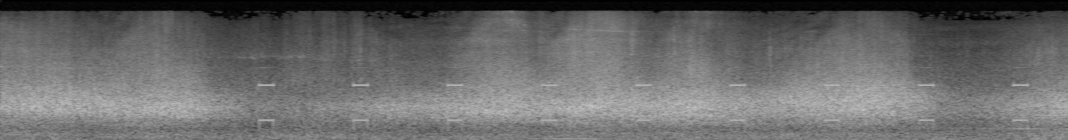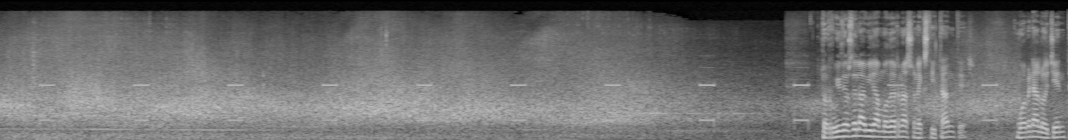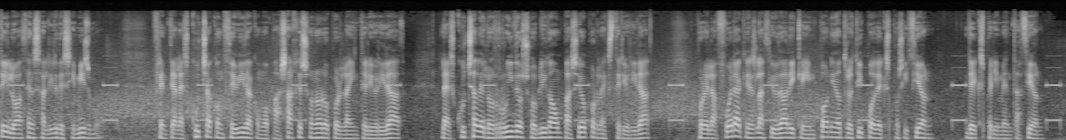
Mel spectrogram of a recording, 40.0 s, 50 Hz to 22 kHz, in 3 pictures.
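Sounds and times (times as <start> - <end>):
street traffic: 0.0 - 40.0
reversing alarm beeping: 4.4 - 4.6, 5.6 - 5.8, 6.8 - 7.0, 9.1 - 9.4, 10.3 - 10.6, 11.5 - 11.7, 12.7 - 12.9, 13.8 - 14.1, 15.0 - 15.2, 16.2 - 16.4, 17.4 - 17.6, 18.6 - 18.8, 23.2 - 23.5, 25.6 - 25.8, 28.0 - 28.2, 33.9 - 34.2, 35.1 - 35.3.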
